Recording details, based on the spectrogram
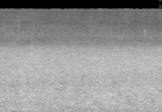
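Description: A small river stream flows in the countryside of Solok regency, West Sumatra, giving a steady, close rushing and splashing of water with no pauses.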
